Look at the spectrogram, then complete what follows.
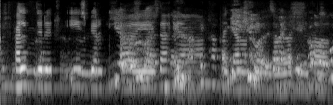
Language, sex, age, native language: Icelandic, other, 18-19, Icelandic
